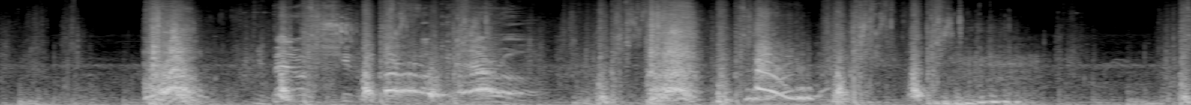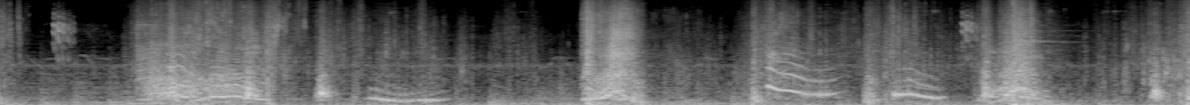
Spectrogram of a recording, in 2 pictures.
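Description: A weapon strikes a hard shell with sharp thwacks.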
